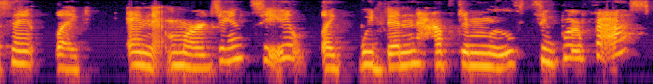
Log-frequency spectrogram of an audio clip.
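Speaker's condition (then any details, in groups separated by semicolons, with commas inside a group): Progressive ataxia; affects speech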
